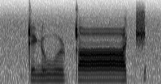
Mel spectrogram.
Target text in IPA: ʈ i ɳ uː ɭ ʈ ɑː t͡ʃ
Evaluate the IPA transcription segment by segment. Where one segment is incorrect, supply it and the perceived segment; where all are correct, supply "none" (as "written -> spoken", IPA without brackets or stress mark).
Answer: none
